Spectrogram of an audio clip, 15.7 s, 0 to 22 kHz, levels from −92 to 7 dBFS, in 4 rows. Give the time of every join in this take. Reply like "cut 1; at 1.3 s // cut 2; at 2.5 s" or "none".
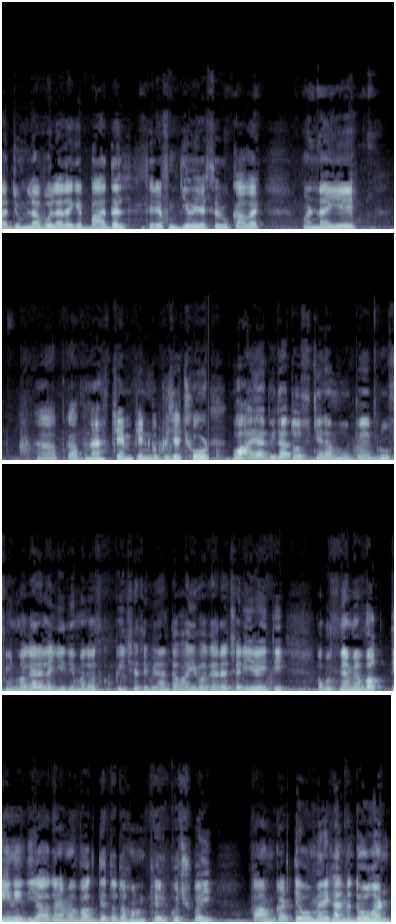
cut 1; at 1.7 s // cut 2; at 6.0 s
